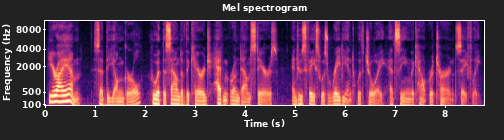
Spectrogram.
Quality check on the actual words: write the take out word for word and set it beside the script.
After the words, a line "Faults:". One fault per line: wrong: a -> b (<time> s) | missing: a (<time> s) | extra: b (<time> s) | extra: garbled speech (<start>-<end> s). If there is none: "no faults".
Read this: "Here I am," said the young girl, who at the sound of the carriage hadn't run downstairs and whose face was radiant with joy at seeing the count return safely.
"Here I am," said the young girl, who at the sound of the carriage hadn't run downstairs and whose face was radiant with joy at seeing the count return safely.
Faults:
no faults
